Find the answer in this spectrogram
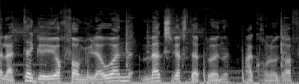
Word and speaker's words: Max Verstappen: Dans le trio de tête du classement fin 2020 du circuit international de Formule 1, on retrouve Max Verstappen, qui se prononce d'ailleurs Max Verstappen.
